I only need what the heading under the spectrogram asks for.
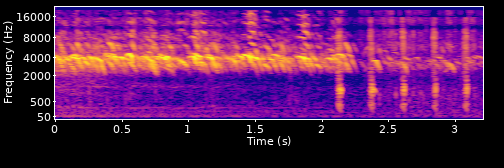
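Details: Young chicks peep in a busy high chorus of short falling chirps. Toward the end, five sharp tapping knocks sound about every quarter second.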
